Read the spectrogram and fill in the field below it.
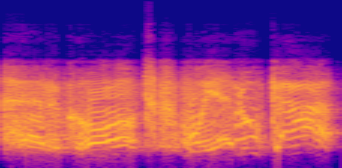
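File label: damaged pilot, Czech, mood med; War Thunder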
